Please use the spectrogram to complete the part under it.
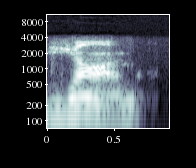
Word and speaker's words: Zhon: Pronounced Zhon.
